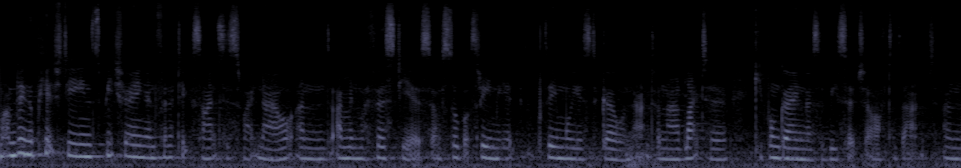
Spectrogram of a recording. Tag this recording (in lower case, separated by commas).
female speech, speech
